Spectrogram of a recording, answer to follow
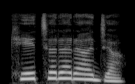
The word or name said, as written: ಖೇಚರರಾಜ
